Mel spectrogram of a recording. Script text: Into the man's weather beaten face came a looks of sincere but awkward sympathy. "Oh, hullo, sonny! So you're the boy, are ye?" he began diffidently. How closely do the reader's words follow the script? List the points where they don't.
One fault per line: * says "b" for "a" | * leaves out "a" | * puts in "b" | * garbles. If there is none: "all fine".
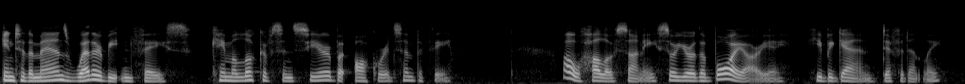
* says "look" for "looks"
